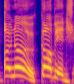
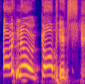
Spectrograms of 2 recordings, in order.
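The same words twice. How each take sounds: First: High, loud jokey "oh no, garbage"; mock dismay. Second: Put-on high, childlike "oh no, garbage"; imitating his daughter. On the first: Dad joking to his daughter when an ad pops up, mock dismay. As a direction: act playfully disgusted at the ad. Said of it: "I went". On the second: Dad imitating his daughter pointing at an ad, childlike. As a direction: play the little girl dismissing an ad. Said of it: "she just points at it and goes".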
